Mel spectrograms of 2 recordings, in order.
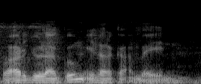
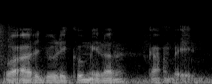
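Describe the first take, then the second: First: The vowel after 'arjul' is an 'a' sound. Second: The vowel after 'arjul' is an 'i' sound. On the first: The feet are read as objects to be washed. "kalau dibaca nasab wa arjulakum" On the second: The word is read in the genitive case. "lamnya tidak dinasobkan tapi dijerkan, dibaca khafad"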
